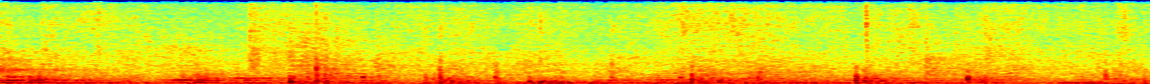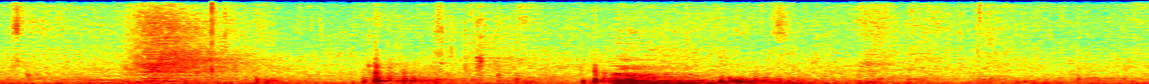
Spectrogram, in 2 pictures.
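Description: Footsteps shuffle and tap on a hard floor.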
